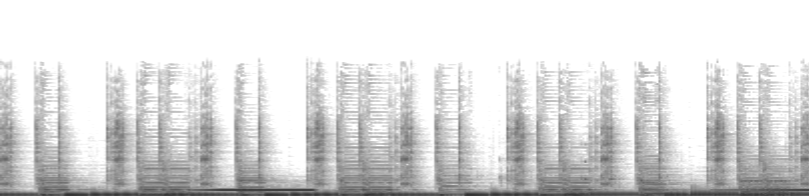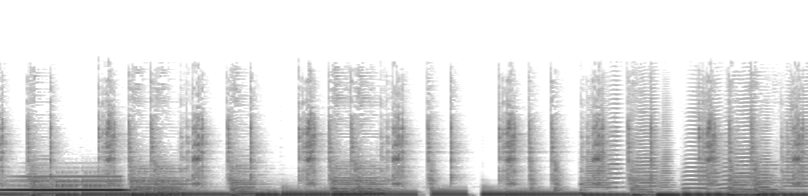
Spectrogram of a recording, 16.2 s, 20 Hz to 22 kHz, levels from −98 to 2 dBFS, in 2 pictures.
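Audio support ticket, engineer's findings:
Loudspeaker feedback squeal, 1.85 to 3.20 s. Single tone at 751 Hz swells in under half a second, sits about 5 dB above the programme. Mic picking up its own loudspeaker; loop gain above unity at that frequency.

Same squeal again, 7.10 to 9.55 s, same 751 Hz. Slower build, roughly a second and a half, similar level. Same loop recurring. Check mic placement and speaker aim, and notch 751 Hz.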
